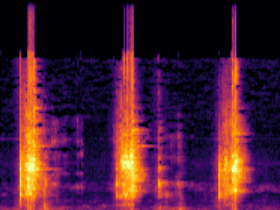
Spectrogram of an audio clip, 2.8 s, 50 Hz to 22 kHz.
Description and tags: Sword Unsheath
Unsheathing sounds x3.
Made with a dagger i have got at home & its sheath.
Not high quality, but enough for my application.
May be useful to someone.
Battle, Combat, Dagger, Medieval, Ready, Sword, Unsheath, War, Weapon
